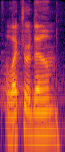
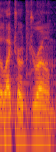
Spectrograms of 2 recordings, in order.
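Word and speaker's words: Electrodrome: It's not Electro-Dome. It's Electro-Drome. It's like the Bernstein Bears and the Bernstein Bears. It's the Mandela effect. It's Electro-Drome, and it always has been. Drome, Electro-Drome is going on D tier.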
